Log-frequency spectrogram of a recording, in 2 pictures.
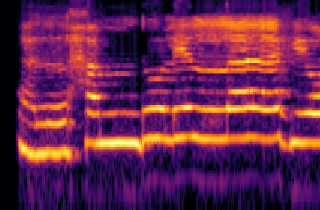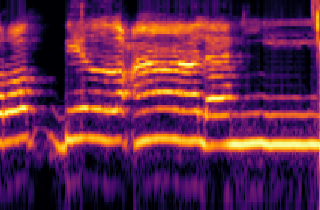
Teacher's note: kuatkan sedikit lagi ainnya bunda dari Tengah tenggorokan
